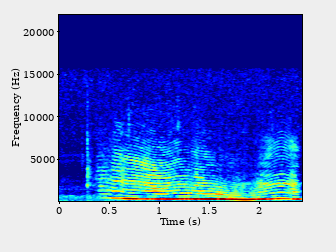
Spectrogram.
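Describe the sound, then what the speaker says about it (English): Unprocessed sample of whale vocalizations: a single long, wavering tonal call with rich harmonics that bends slowly in pitch and swells up after a faint start, sounding alone with no talk. "what we ended up going with was whale vocalizations"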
